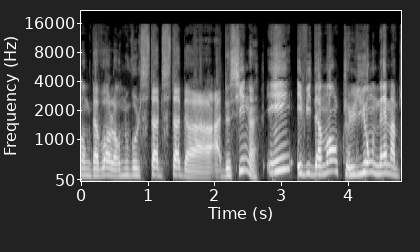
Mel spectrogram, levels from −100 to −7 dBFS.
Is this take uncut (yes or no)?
no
